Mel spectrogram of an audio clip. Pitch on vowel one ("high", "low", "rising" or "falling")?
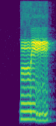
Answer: low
